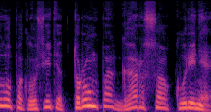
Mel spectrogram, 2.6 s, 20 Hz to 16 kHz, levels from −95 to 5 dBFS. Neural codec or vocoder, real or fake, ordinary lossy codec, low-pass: none; real; Opus, 24 kbps; 14.4 kHz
